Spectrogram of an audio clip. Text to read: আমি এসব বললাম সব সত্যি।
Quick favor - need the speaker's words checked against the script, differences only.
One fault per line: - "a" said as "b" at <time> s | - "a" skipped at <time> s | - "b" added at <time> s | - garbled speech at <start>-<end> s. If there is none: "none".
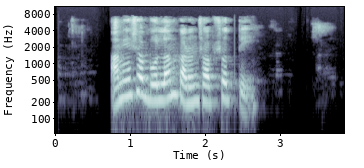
- "কারণ" added at 1.7 s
